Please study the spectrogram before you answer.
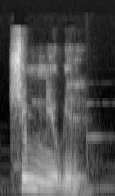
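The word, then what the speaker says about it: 십육일: लेकिन लिखना तो आपको शिप युग इल है, उसका जो उच्चारण करना है ना, वो देखिए यहाँ लिखा हुआ है रेड कलर से। कैसे करा होगा आप पढ़कर बताइए आप। शिम न्यूगिल, शिम न्यूगिल, शिम न्यूगिल नहीं, शिम न्यूगिल, ऐसे आपको बोलना है।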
